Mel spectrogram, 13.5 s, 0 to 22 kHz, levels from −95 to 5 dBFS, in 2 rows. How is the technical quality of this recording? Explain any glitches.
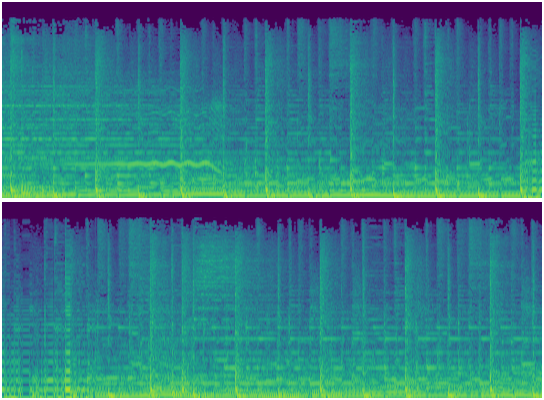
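The recording has one clear glitch, a stretch of robotic sound from repeated short buffers between 6.54 and 7.92 s. The likely cause is new audio failing to arrive in time, so playback filled the gaps by looping a very short slice, about 5.3 ms, which fits the 188 Hz buzz, while the real audio was skipped. With around 70 percent of that stretch made of repeats, the sound turns into a rigid, metallic drone at 188 Hz that only loosely tracks the original.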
